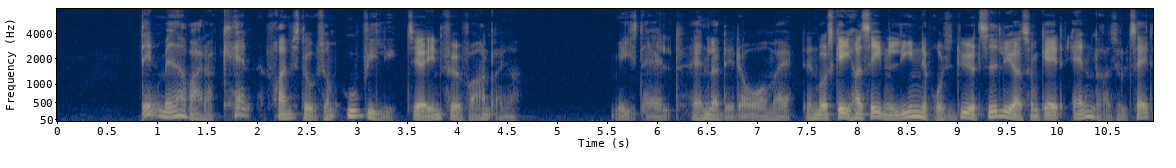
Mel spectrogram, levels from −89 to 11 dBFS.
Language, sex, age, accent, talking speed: Danish, male, 60-79, native, 170 wpm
